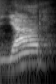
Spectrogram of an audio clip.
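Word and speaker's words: יד: hand in English in the ancient is called it sound it's pronounced yad in ancient spelled from right to left yad ya and da knock off the a cuz it's connected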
